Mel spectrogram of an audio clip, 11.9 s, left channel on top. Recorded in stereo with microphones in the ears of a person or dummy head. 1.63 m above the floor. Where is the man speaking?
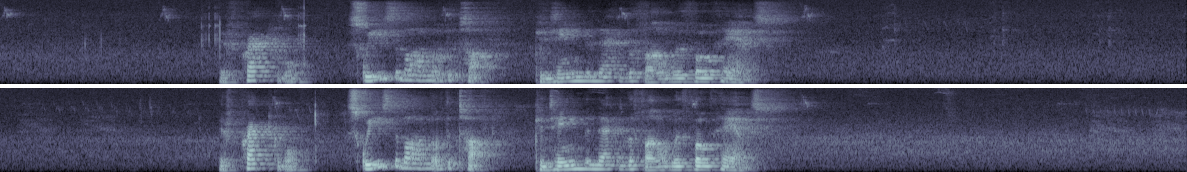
75° right (ahead or behind), 0.8 m.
